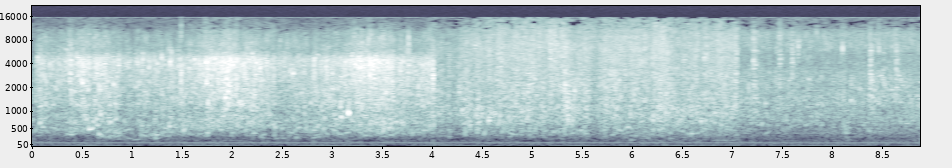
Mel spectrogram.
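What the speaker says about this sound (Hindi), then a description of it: "धार की आवाज, पानी पानी" A hill stream runs at a traditional gharat water mill, its steady rushing flow continuous and fairly loud with no voices over it.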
